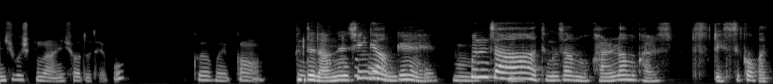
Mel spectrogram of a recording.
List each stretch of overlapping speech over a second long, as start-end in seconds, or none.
3.2-5.3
